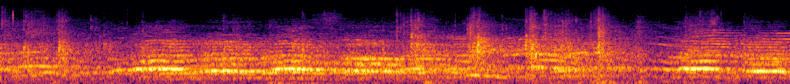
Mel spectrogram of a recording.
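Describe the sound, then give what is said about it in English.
A wrestling crowd chants for a new champion during a women's title match, with rhythmic, repeated voices rising and falling in a steady cadence over a general crowd roar. “Couple people chanting new champ. We got in new the champ, crowd. New champ,”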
